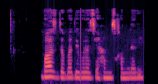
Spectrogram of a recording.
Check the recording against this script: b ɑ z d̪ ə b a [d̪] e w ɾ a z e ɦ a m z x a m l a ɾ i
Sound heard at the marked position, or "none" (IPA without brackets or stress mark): d̪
